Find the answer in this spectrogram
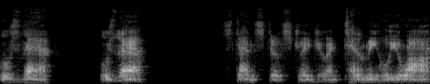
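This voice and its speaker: A man's put-on character voice, growling and raspy, high-pitched, raised and projected, at a moderate pace. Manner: menacing, demanding.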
